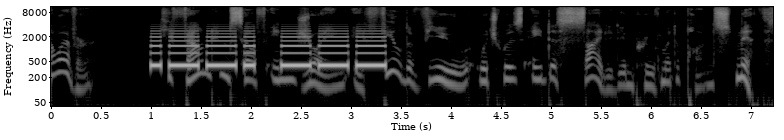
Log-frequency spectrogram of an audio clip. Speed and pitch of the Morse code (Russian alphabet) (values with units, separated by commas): 13 wpm, 400 Hz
